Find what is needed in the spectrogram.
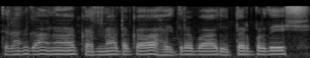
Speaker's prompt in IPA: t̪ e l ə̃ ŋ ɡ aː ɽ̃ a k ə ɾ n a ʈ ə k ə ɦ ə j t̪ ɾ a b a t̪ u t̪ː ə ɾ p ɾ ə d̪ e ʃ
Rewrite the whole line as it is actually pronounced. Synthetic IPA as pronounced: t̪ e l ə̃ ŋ ɡ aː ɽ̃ a k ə ɾ n a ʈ ə k a ɦ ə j d̪ ɾ a b a d̪ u t̪ː ə ɾ p ɾ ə d̪ e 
